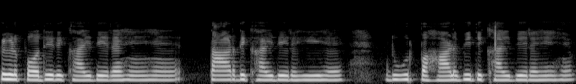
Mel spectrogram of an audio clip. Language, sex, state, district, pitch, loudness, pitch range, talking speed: Hindi, female, Chhattisgarh, Bastar, 205 Hz, -16 LUFS, 205-215 Hz, 185 wpm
